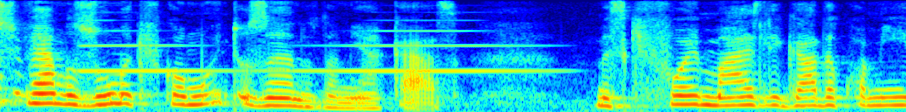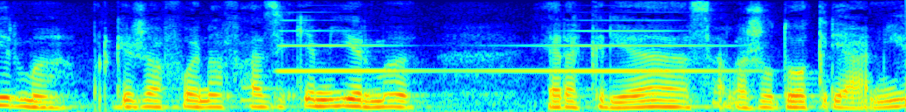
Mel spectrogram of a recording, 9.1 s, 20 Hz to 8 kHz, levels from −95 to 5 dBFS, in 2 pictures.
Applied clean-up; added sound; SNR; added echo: none; Wind instrument, woodwind instrument; 14 dB; none.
